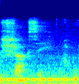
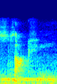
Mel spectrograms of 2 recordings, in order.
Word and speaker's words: sākṣī: The witness must therefore become sakshi, the Sanskrit word meaning witness. Again, he mispronounced it. The phrase The word is sakshi.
